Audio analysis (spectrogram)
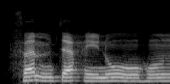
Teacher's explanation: والنون مشددة في كلمة فامتحنوهن تغن بمقدار حركتين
